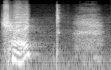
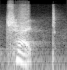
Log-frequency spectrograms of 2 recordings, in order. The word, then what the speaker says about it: checked: what you hear so when you say the word checked did you pronounce d or t okay checked try saying checked okay so it's clear that it is t so what you're going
